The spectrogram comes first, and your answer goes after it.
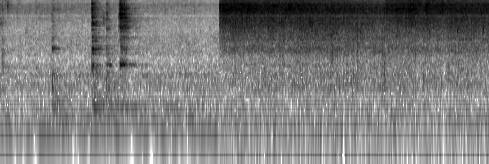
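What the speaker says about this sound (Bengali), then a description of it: "মাছগুলো ভাজা হতে থাক।" Tengra fish frying in oil: after a few quiet utensil clinks, a loud, steady hissing sizzle starts abruptly and continues close up, no voices.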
